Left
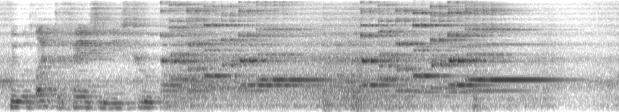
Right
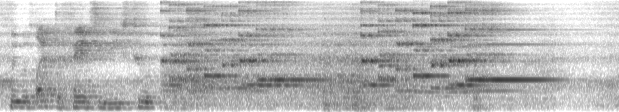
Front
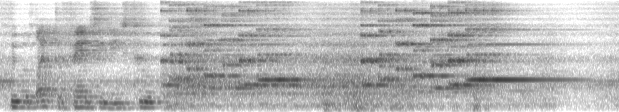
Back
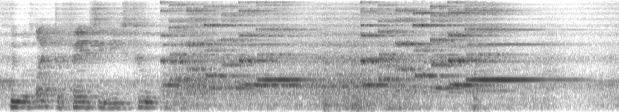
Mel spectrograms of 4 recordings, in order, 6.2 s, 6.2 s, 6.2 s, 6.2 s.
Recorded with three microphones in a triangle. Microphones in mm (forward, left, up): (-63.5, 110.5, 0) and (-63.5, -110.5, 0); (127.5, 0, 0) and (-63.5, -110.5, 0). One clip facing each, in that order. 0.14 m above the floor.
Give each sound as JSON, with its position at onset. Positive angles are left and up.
{"t": 0.1, "sound": "a man speaking", "azimuth_deg": 165, "distance_m": 1.6}
{"t": 1.6, "sound": "a ringtone", "azimuth_deg": 160, "distance_m": 3.0}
